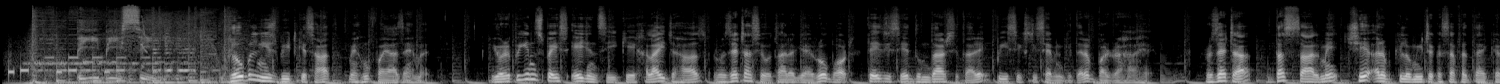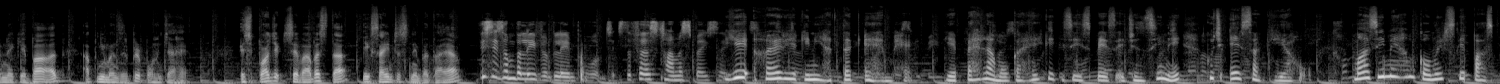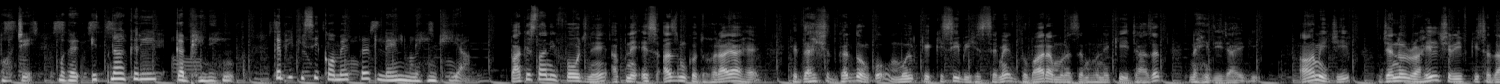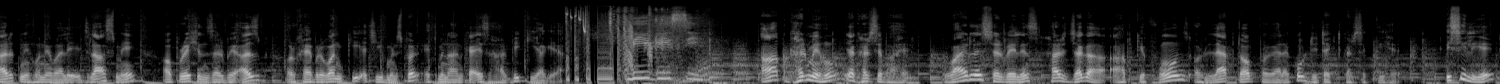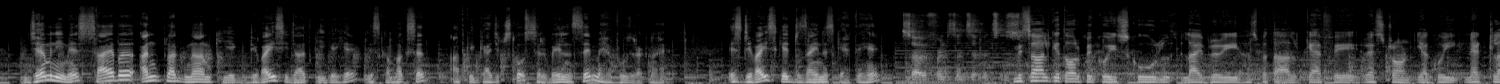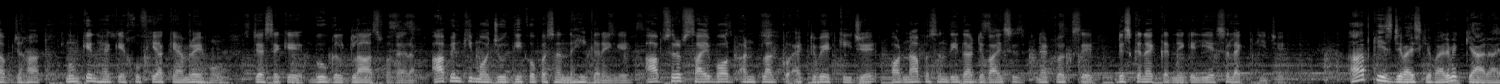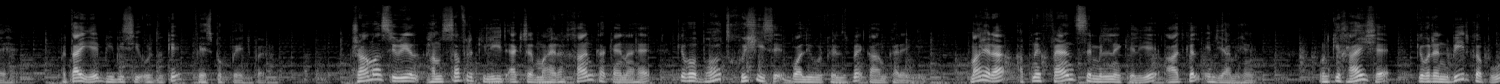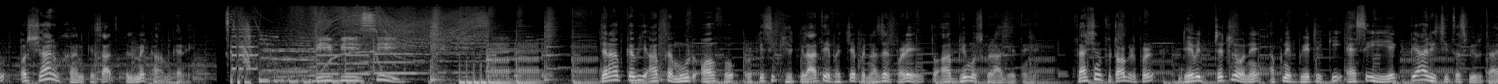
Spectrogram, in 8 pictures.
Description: نومبر12: رات 10 بجے کا گلوبل نیوز بیٹ بُلیٹن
